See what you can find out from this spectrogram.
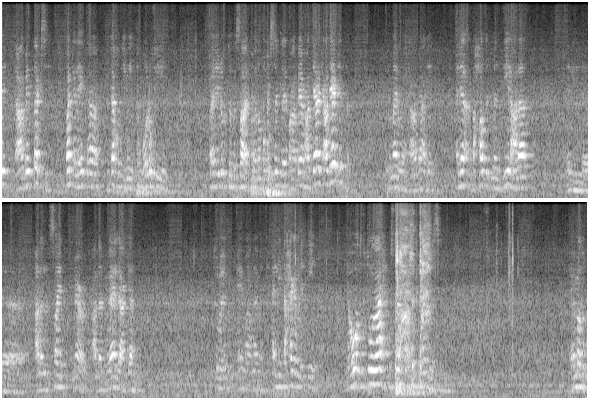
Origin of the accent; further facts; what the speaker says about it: Egypt; عشان انا مصري وعربي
